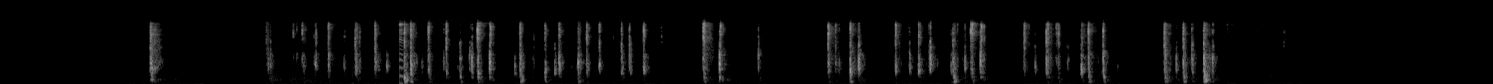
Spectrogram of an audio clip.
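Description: Computer keyboard typing: a single keystroke, then quick runs of keystrokes with short pauses, which stop shortly before the end.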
